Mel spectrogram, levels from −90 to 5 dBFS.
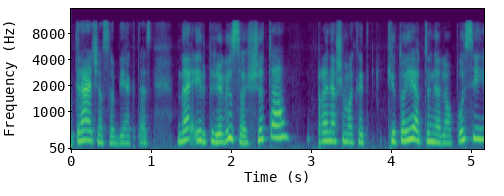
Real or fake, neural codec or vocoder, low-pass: fake; codec, 24 kHz, 3 kbps, HILCodec; 10.8 kHz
